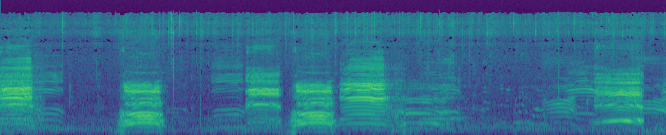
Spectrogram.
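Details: Gentle cattle roaming a village looking for grass: a string of loud, harmonic moos, each lasting about a second, from several animals calling in turn, with quieter lows between them.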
